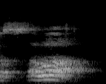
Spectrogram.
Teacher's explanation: فخم الصاد ويفخم اللام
